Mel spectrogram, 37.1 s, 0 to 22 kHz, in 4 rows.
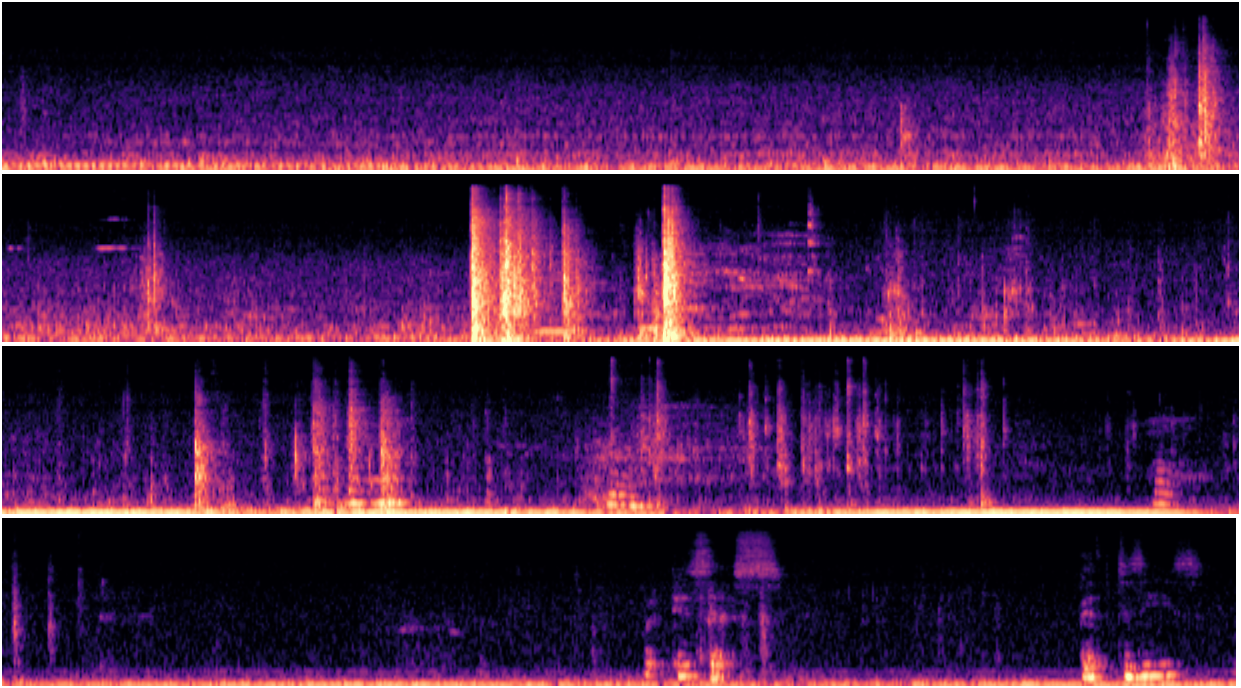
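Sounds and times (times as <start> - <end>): steady low hum: 0.0 - 37.0.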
